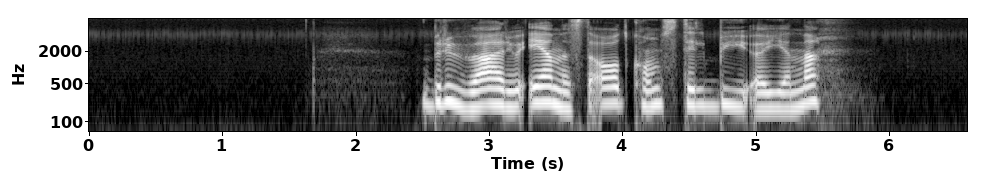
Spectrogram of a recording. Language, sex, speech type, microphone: Norwegian, female, read, Sennheiser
